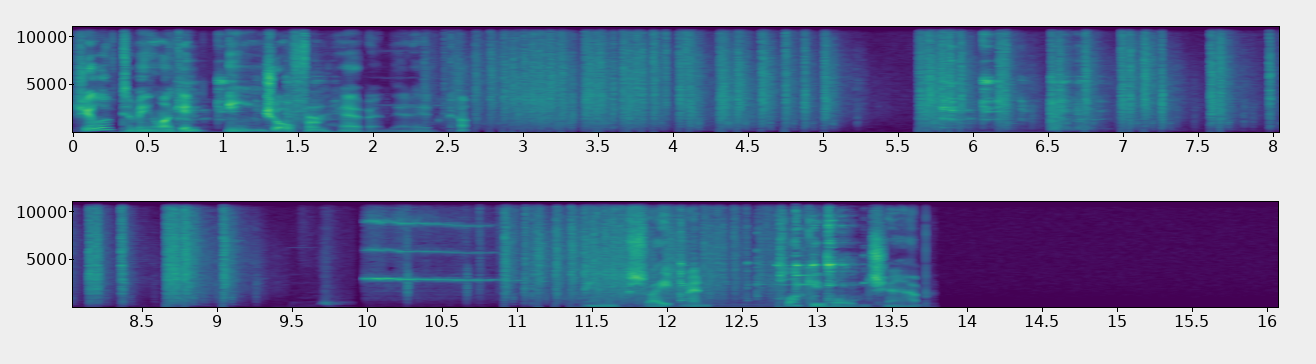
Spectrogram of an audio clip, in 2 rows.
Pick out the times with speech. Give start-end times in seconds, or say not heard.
0.0-2.6, 11.4-13.8.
